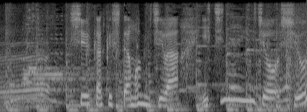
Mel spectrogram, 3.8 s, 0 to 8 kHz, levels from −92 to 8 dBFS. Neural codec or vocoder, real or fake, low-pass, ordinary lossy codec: none; real; 7.2 kHz; none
